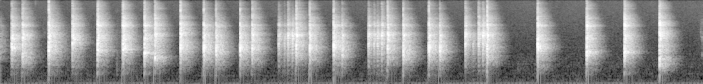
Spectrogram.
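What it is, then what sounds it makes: Hinoki cypress wood percussion spoons. A pair of light-coloured solid hinoki cypress wood percussion spoons, held in one hand, is knocked together against the palm in rhythm. The result is a fast run of bright, dry, woody clacks with very short decay. The clacks space out into a slower, evenly spaced beat near the end.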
